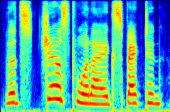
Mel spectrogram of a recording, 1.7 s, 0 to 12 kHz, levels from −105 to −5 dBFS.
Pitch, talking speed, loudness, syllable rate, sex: 285 Hz, 175 wpm, -16 LUFS, 4.6 syllables/s, female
